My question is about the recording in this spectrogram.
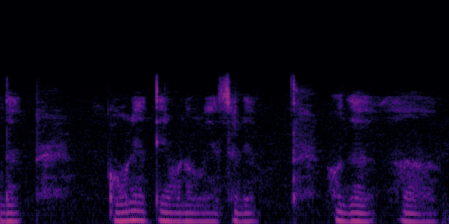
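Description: Speech: a low-pitched voice talking quietly in short phrases, with a few short clicks between them.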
